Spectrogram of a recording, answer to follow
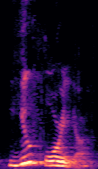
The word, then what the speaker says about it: euphoria: And the next one is euphoria. Euphoria. E is silent over there.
